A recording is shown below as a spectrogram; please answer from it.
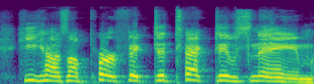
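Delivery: very high, drawn-out yell, sounding distant. Retelling how a mom yelled from across the house: imitating someone yelling. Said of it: "the other side of the house yelled".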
